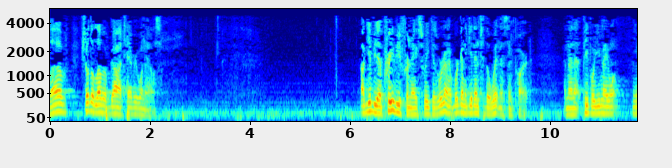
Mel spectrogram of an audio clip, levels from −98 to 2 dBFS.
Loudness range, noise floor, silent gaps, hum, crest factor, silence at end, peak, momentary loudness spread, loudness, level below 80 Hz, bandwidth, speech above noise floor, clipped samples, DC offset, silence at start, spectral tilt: 10 LU; -58 dBFS; none; none; 20 dB; 0 s; -12 dBFS; 15 LU; -30 LUFS; -56 dBFS; 5 kHz; 28 dB; under 0.1%; under 0.1%; 0 s; -7 dB/octave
